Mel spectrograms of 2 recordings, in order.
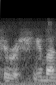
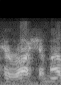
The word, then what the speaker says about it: Hiroshima: Incidentally, that's pronounced Hiroshima, not Hiroshima, like the lamestream press likes to call it.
